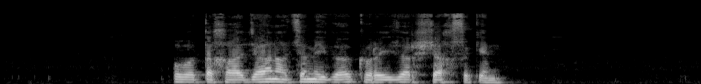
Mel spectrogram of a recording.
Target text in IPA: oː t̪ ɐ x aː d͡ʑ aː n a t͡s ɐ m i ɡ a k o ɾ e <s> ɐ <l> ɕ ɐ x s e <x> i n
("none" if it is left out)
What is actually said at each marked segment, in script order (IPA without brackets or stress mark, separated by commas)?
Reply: z, ɾ, k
